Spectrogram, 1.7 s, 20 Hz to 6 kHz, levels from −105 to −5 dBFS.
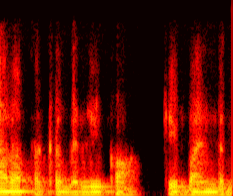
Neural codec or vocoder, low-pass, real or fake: none; 5.4 kHz; real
